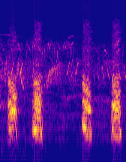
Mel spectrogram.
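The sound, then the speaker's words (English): A lost, neglected-looking dog barks four times in two quick pairs, each bark short and sharp, clear against a quiet background with no talking. “I think this dog is lost.”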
